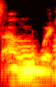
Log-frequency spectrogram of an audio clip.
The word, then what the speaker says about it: Alnwick: It is Anik, I think, even though it's not spelt that way. It's Alnwick.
